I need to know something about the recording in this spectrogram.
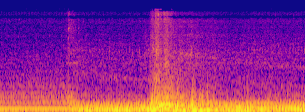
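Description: A sports car engine revs up sharply and drops back, echoing in a large hard-walled room.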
